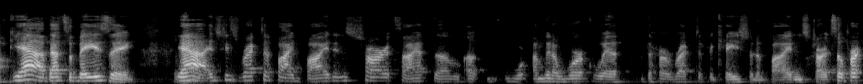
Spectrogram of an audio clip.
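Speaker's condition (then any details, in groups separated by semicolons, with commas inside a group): No condition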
